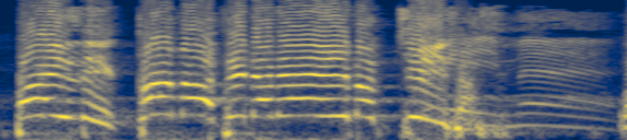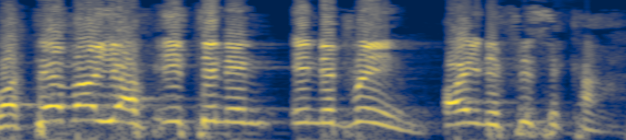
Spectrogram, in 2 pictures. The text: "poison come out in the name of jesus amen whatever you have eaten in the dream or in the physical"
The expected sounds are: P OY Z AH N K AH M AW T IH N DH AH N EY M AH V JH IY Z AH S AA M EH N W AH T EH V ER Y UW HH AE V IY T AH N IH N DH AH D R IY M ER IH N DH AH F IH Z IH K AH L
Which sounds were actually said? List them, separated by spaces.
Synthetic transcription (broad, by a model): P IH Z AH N K AH M AW T IH N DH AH N EY M AH V JH IY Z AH S W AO T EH V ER Y UW HH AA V IY T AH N IH N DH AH D R IY M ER IH N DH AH F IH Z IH K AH L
